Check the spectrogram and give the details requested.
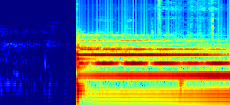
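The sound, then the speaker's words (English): A single strike on a large meditation bell at about half a second, followed by a rich, steady ringing tone with layered overtones that sustains loudly and evenly to the end, with no voices. “It looks like you have to really bang it because it's a big bell.”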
